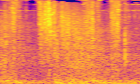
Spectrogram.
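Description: Dense gunfire from a body-cam horror shooter, Chuxie, with shots crackling loudly and continuously across the whole moment in a rough, overlapping burst.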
